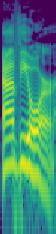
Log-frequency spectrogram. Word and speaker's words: Avior: Yeah, What's my Avior. last name? Say it, bitch. Avior. Say my name. Yeah, Say my there you go. name. Avior. You got it. Avior. Avior. Like Dior. I'm gonna say the or.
